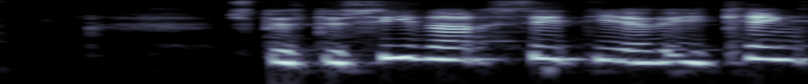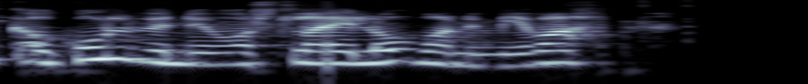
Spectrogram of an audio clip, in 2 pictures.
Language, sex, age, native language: Icelandic, female, 50-59, Icelandic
